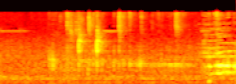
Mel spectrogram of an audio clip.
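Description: Water from an RO purifier trickles and drips into a container, a short run of small wet splashes and droplets close by, swelling slightly near the end.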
